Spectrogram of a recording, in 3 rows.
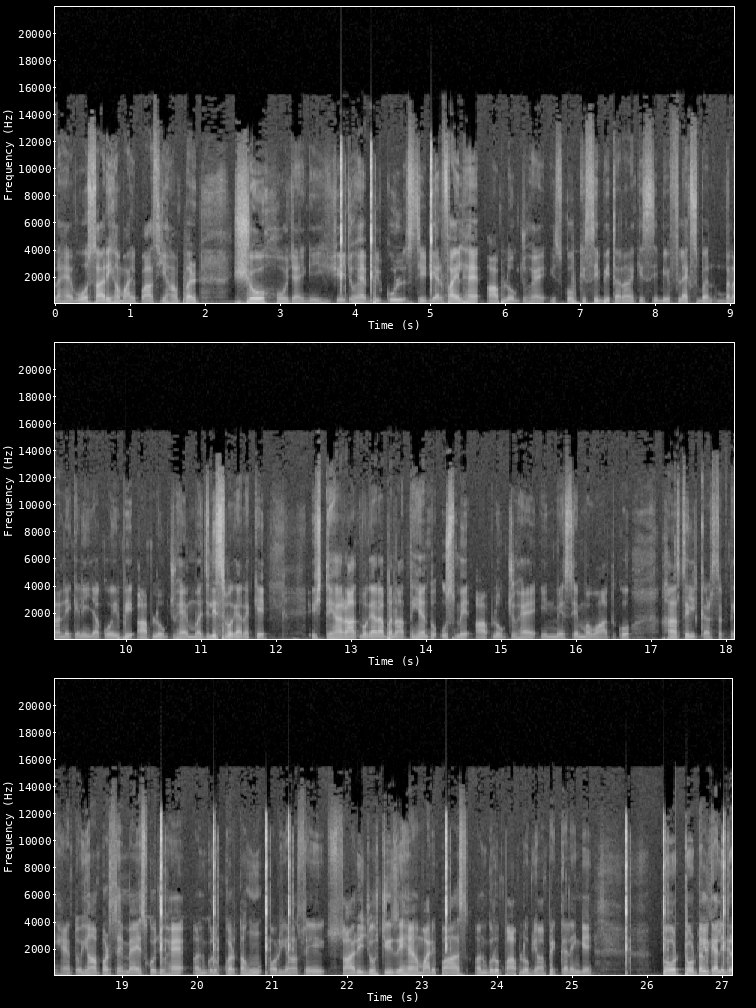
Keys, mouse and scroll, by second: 3.8 click, 19.5 click, 22.9 F2, 23.3 click, 23.6 F2, 24.2 F2, 25.8-27.1 drag.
